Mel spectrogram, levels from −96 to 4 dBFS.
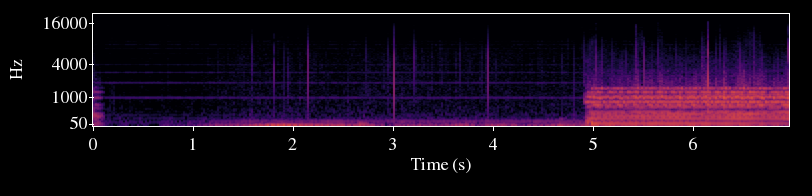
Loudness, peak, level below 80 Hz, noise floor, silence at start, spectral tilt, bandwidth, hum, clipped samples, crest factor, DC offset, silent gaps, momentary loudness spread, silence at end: -38 LUFS; -16 dBFS; -54 dBFS; -74 dBFS; 0 s; -5.5 dB/octave; 16.5 kHz; none; under 0.1%; 26 dB; under 0.1%; none; 23 LU; 0 s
